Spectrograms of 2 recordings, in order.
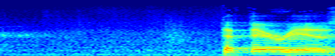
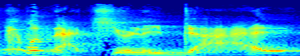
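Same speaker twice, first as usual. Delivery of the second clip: hammed-up sinister villain, laughing; 3 semitones lower than usual. Shown as a demonstration. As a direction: play the serpent as a mock-sinister villain. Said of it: "do it in a sinister voice".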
